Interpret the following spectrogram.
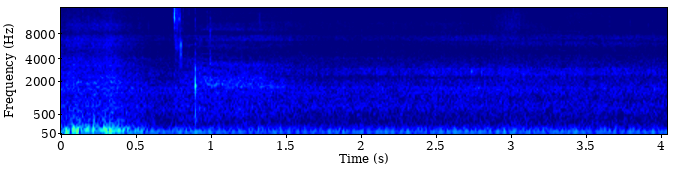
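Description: Quiet outdoor background: a faint steady low rumble with light hiss, and a couple of small clicks about a second in.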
